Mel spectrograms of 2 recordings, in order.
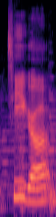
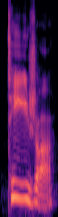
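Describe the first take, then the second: First: It is said in a standard German accent. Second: It is said in a soft Saxon accent. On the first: "So it is not tiger" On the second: "in Saxony, some people are literally saying tiger"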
